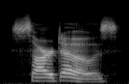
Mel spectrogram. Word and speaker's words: Sardo: we get to go inside of Sardo's Magic Mansion. That's right, they brought back Sardo. No Mister, accent on the Doe's Magic Mansion.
